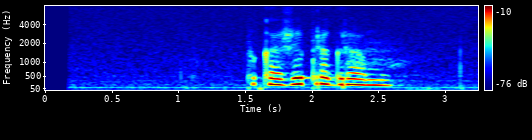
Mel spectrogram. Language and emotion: Russian, neutral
